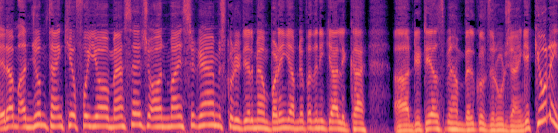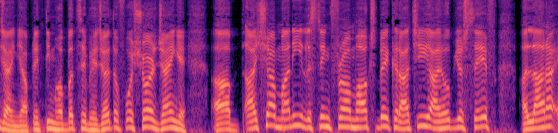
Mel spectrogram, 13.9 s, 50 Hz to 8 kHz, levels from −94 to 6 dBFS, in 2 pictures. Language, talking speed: Hindi, 205 wpm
